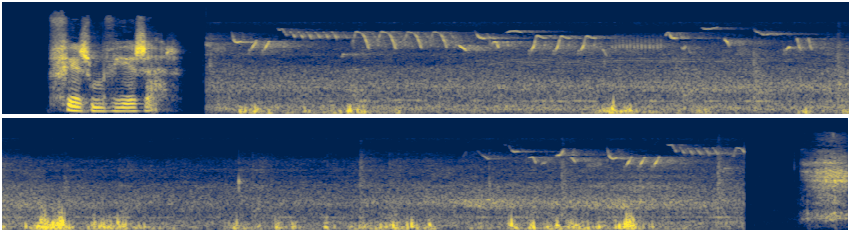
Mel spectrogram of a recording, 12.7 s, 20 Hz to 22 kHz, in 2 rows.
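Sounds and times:
speech: 0.5s - 1.4s
small bird singing trilling phrases at a window: 1.6s - 7.3s, 9.8s - 11.9s
steady low rumble of wind: 1.6s - 11.9s.

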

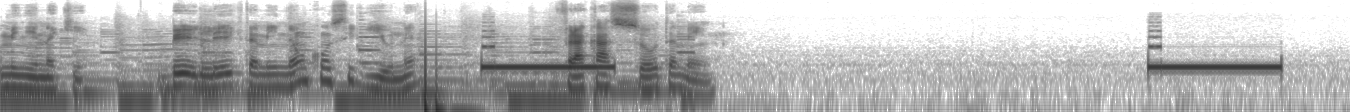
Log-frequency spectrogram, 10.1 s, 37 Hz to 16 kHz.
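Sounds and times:
speech: 0.0s - 5.4s
telephone call tone while placing a call: 3.6s - 4.6s, 8.6s - 9.6s.

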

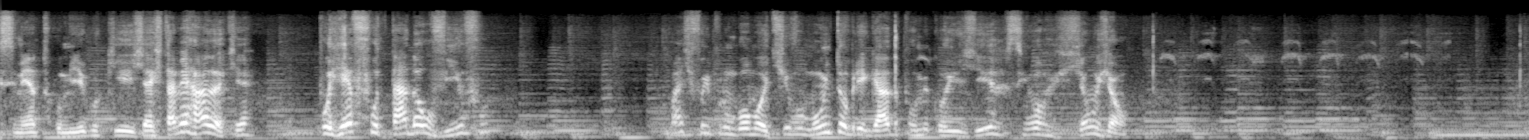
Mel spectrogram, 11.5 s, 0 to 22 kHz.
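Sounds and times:
speech: 0.0s - 3.8s, 5.0s - 8.8s
small bird chirping: 8.6s - 11.0s.

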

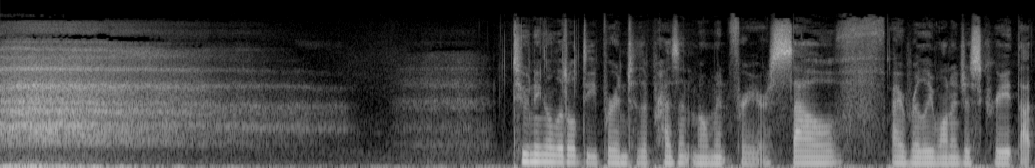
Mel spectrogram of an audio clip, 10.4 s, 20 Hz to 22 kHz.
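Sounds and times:
deep breath in through the nose and out through the mouth: 0.0s - 5.0s
speech: 5.2s - 10.3s.

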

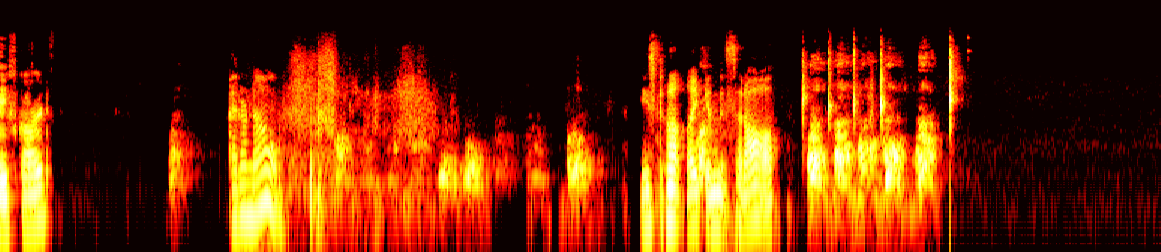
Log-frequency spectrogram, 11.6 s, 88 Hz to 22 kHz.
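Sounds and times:
speech: 0.0s - 0.6s, 2.3s - 4.2s, 6.4s - 8.9s
dog barking at a person passing on the street: 1.7s - 2.0s, 3.3s - 6.0s, 7.0s - 7.2s, 8.0s - 9.5s.

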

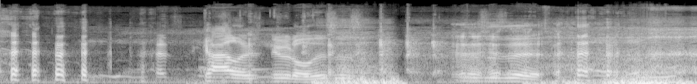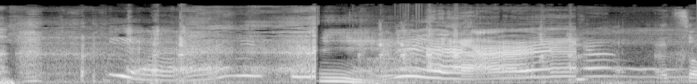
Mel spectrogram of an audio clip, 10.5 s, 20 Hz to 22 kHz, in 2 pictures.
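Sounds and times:
laughter: 0.0s - 10.0s
speech: 0.1s - 5.5s, 6.1s - 6.8s, 7.6s - 9.2s
heavy breathing with voiced gasps and whimpering: 2.3s - 8.2s.

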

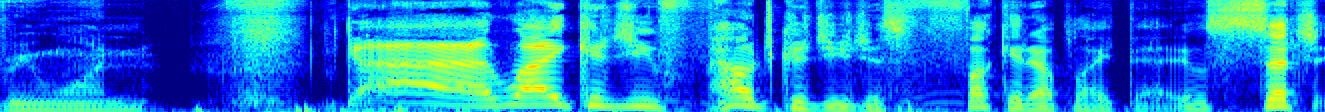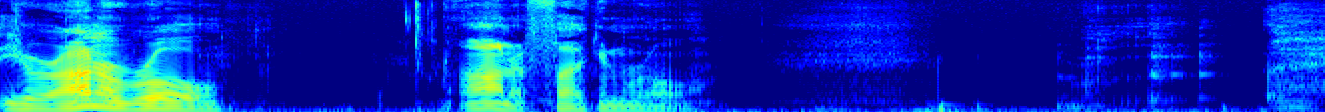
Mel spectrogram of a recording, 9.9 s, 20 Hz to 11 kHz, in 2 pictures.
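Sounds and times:
speech: 0.0s - 5.9s, 6.6s - 7.6s
burp caught by a microphone: 8.9s - 9.9s.

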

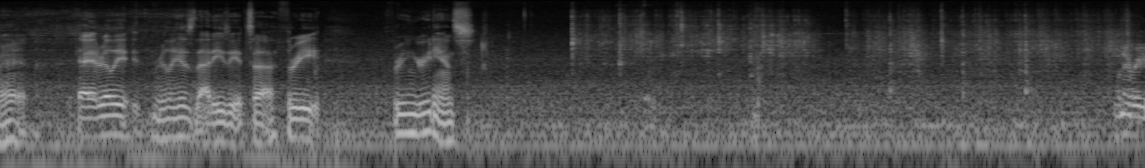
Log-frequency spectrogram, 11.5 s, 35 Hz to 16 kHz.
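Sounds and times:
speech: 0.2s - 4.9s, 11.2s - 11.4s
spoon stirring drinks topped with soda water: 5.7s - 11.4s.

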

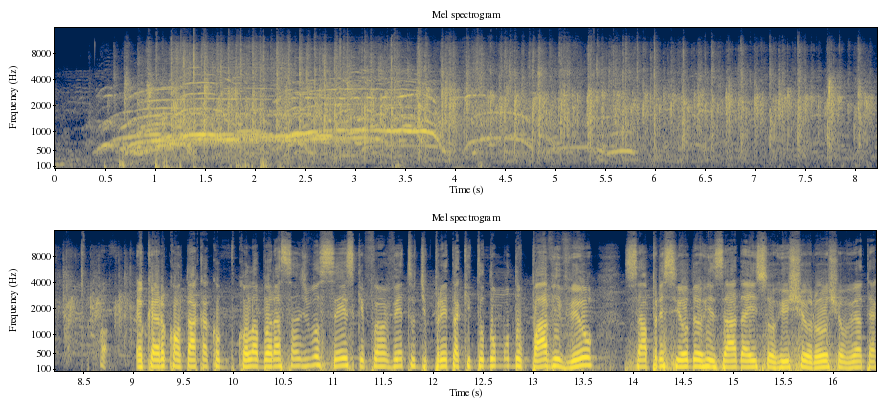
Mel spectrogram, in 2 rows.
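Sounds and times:
audience cheering and whooping: 0.4s - 6.6s
large audience applause at an event: 0.4s - 9.2s
speech: 9.0s - 16.4s.

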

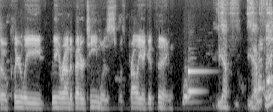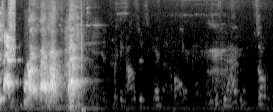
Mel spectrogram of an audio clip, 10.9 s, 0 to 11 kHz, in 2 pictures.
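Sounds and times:
speech: 0.0s - 7.2s
dogs barking: 5.1s - 7.3s.

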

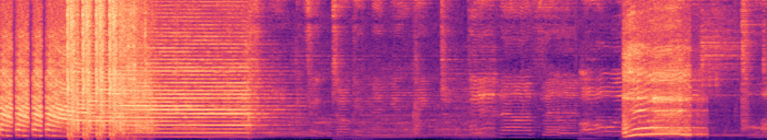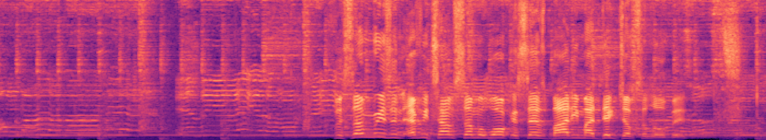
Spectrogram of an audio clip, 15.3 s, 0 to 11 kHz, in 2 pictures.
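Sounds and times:
air horn blasts: 0.0s - 3.1s
music: 2.5s - 15.3s
speech: 11.3s - 14.7s.

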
